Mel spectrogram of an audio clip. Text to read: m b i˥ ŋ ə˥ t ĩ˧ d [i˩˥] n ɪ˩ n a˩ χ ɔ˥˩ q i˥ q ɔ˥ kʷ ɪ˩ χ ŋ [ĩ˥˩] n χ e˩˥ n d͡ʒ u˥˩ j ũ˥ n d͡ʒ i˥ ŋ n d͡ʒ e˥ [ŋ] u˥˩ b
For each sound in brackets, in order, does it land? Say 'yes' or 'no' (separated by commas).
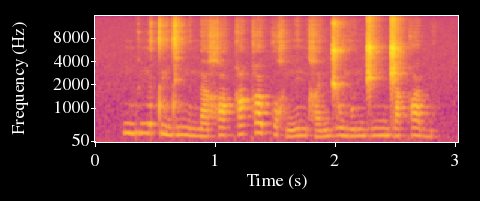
no, yes, no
